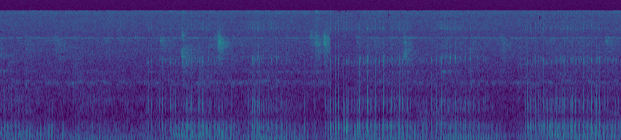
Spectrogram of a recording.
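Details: Purring house cats: a deep, continuous vibrating rumble in soft waves roughly every two seconds, steady and soothing, with no other clear sounds.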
